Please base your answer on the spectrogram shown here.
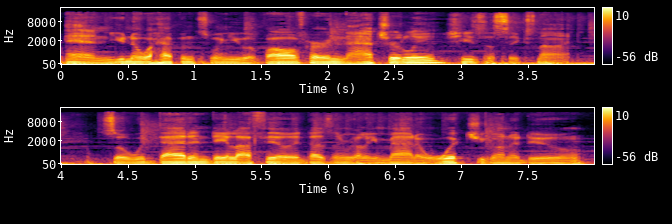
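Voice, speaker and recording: Over soft background music, a man with a low, mellow voice gives relaxed gameplay commentary on a card game for his YouTube channel at a moderate pace. His talk wanders and stays chatty, and he laughs whenever he slips up.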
